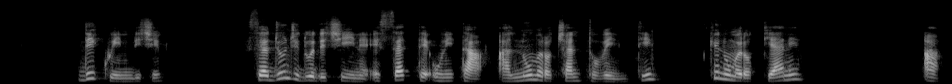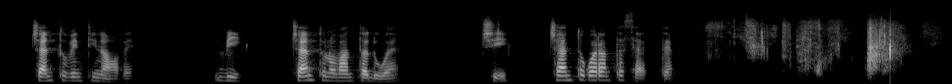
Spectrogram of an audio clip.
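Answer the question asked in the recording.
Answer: C: 147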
